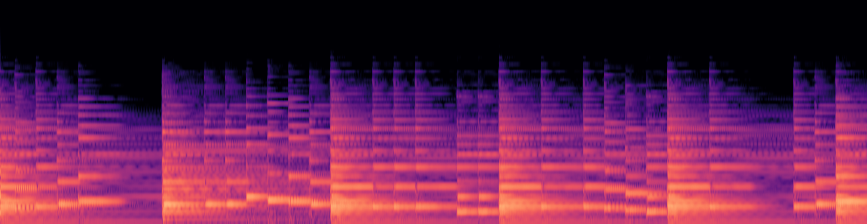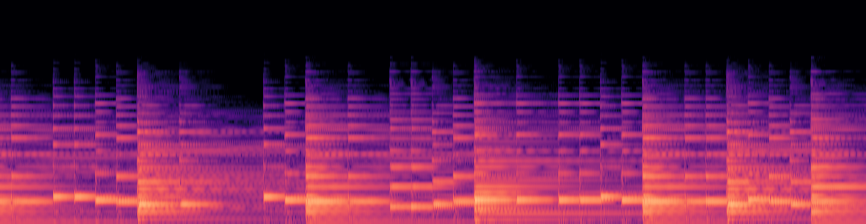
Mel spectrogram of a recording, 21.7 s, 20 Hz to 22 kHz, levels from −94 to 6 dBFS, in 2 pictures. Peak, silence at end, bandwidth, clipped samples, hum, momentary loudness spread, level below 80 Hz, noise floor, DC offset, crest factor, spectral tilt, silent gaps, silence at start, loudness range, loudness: -2 dBFS; 0 s; 6.2 kHz; under 0.1%; none; 9 LU; -46 dBFS; -39 dBFS; under 0.1%; 16 dB; -8.5 dB/octave; none; 0 s; 3 LU; -19 LUFS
